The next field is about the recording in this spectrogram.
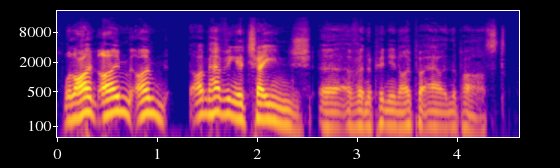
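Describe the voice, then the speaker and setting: A man co-hosting a casual podcast, his voice slightly croaky after a cough, who laughs often and pokes fun at himself. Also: mid-range voice, normal speed. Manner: self-mocking, laughs often. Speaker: podcast co-host. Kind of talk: casual chat.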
